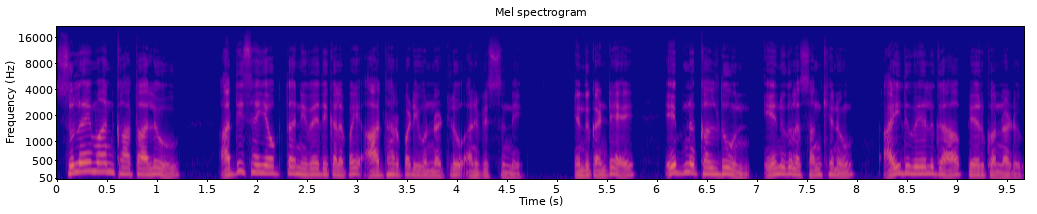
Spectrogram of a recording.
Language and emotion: Telugu, neutral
